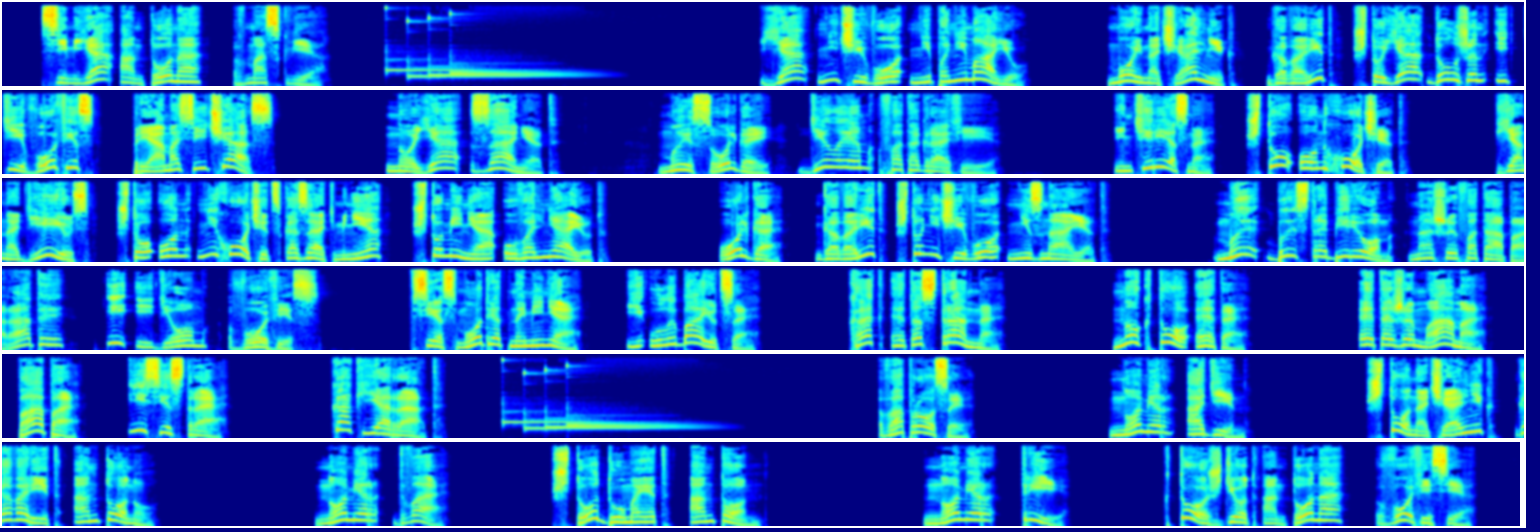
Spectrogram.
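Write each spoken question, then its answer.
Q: Что начальник говорит Антону?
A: Что он должен идти в офис прямо сейчас

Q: Кто ждет Антона в офисе?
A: Мама, папа и сестра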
